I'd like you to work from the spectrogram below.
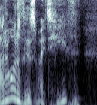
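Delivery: put-on voice near crying, on the verge of tears. Quoting a movie line about losing teeth: mock on the verge of tears. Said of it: "on the verge of tears".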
